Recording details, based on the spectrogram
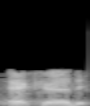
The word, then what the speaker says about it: Echad: The word there in the Hebrew is, and I'll spell it for you, E-C-H-A-D. Echad. E-C-H-A-D.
